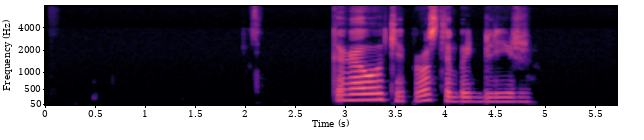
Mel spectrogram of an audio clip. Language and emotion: Russian, sad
